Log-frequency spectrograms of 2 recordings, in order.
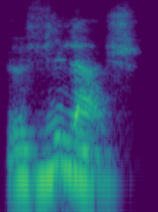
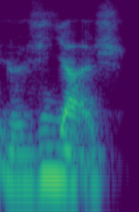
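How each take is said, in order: No difference in how they are said.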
